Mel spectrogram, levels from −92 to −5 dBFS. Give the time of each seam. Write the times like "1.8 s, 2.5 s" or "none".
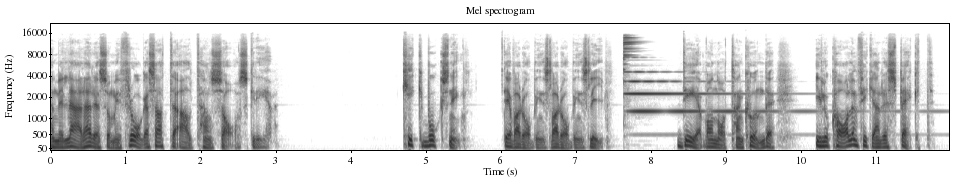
6.7 s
